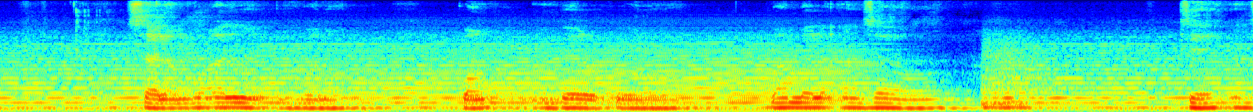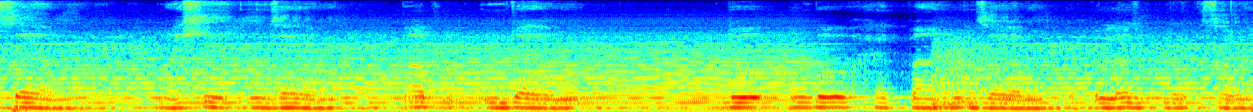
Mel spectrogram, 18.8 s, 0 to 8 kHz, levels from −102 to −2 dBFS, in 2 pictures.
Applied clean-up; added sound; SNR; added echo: none; Musical instrument; 6 dB; reverberation time 1.6 s.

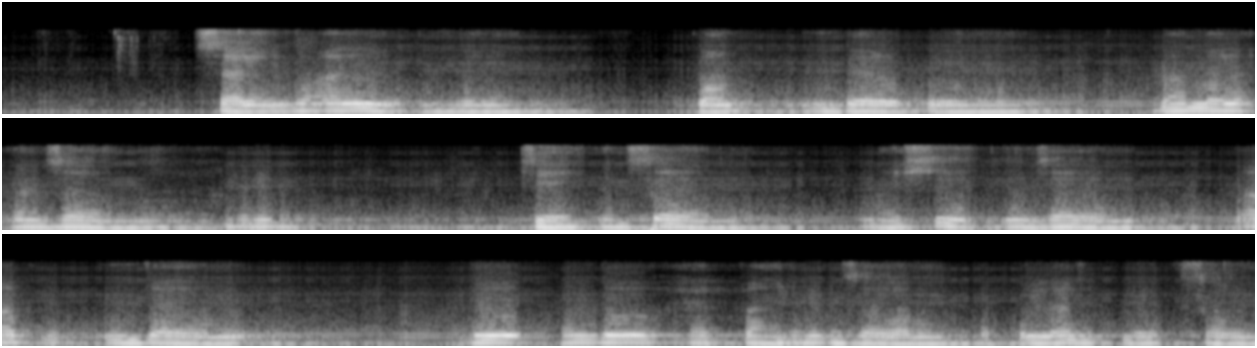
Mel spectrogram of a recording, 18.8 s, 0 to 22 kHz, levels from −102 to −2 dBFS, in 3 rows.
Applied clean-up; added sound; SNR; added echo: neural separator model SepFormer DNS4.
